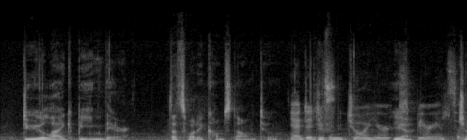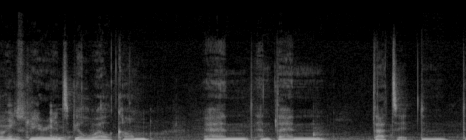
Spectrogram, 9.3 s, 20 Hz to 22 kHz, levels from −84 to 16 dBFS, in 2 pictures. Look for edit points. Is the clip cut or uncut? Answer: uncut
